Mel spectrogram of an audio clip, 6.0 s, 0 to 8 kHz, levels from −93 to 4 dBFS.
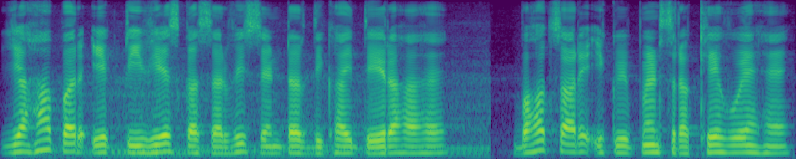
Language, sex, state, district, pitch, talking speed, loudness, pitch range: Hindi, male, Jharkhand, Ranchi, 130 Hz, 160 wpm, -16 LUFS, 125-140 Hz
